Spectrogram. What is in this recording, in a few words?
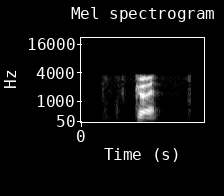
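Sheriff's Office Dispatch 1, p25; wake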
